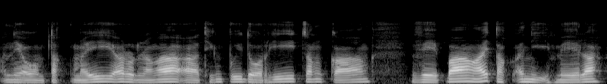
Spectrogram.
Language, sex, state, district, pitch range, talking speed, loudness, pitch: Mizo, male, Mizoram, Aizawl, 105-125 Hz, 195 wpm, -19 LUFS, 115 Hz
